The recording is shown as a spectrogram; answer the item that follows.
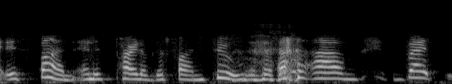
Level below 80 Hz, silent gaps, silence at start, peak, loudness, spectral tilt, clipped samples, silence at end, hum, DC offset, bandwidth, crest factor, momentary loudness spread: -60 dBFS; none; 0 s; -8 dBFS; -26 LUFS; -7 dB/octave; under 0.1%; 0 s; none; under 0.1%; 7 kHz; 18 dB; 8 LU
